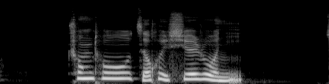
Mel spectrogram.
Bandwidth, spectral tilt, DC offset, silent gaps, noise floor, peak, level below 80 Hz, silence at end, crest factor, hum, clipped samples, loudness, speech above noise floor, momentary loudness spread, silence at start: 11 kHz; -7.5 dB/octave; under 0.1%; none; -66 dBFS; -2 dBFS; -52 dBFS; 0.85 s; 14 dB; none; under 0.1%; -15 LUFS; 52 dB; 7 LU; 0.7 s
